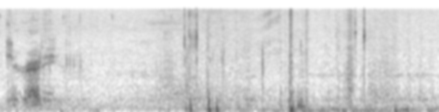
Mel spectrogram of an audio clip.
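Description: A bow clicks and creaks as its string is drawn back.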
